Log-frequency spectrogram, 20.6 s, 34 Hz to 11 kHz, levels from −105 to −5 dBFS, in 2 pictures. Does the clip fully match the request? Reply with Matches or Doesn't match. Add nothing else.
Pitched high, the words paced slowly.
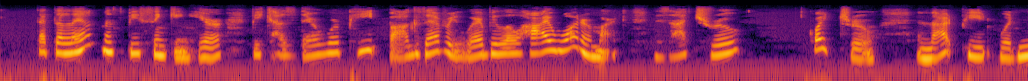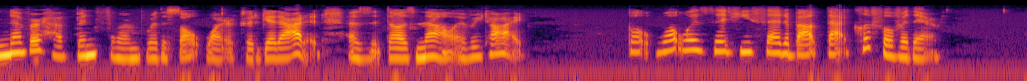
Doesn't match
